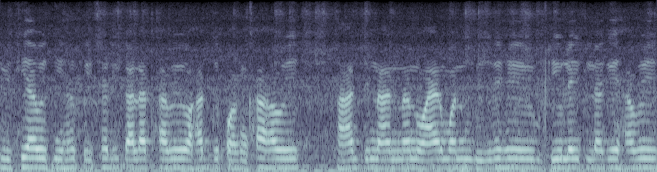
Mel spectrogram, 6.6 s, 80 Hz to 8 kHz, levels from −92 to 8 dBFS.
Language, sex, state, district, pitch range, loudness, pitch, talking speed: Chhattisgarhi, male, Chhattisgarh, Rajnandgaon, 150-155 Hz, -15 LUFS, 155 Hz, 180 wpm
